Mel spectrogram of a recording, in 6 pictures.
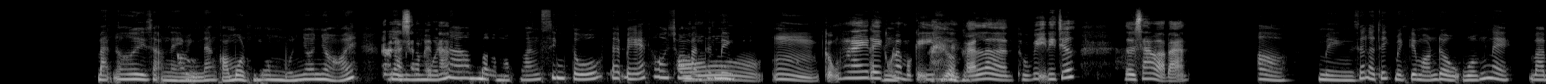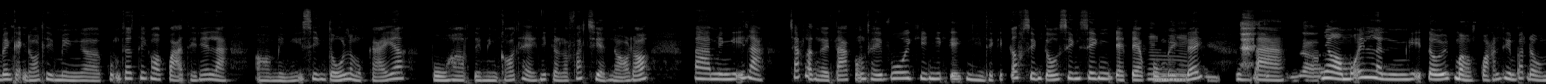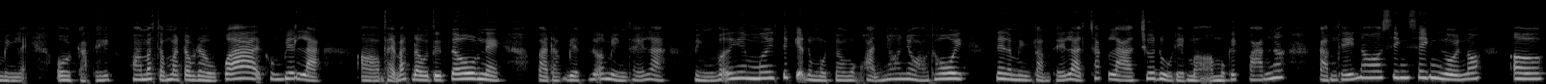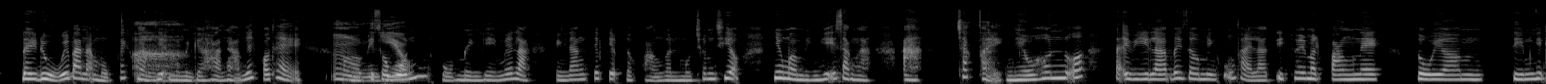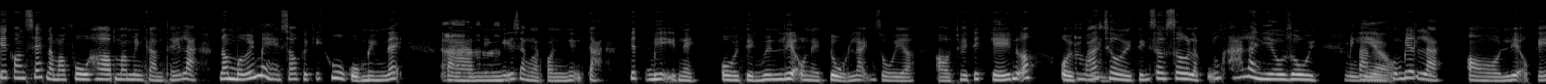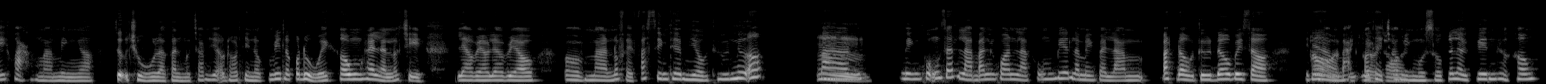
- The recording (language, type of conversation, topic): Vietnamese, advice, Làm sao bắt đầu khởi nghiệp khi không có nhiều vốn?
- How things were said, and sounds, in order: other background noise; laugh; tapping; laugh; in English: "concept"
